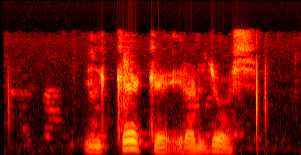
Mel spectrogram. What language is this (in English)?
Kinyarwanda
